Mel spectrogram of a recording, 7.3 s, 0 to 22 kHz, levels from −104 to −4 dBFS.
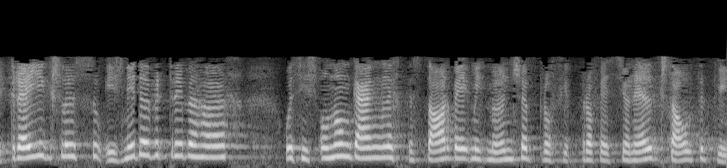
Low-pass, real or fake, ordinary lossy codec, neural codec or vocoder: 5.4 kHz; fake; MP3, 24 kbps; codec, 16 kHz in and 24 kHz out, 1 kbps, XY-Tokenizer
